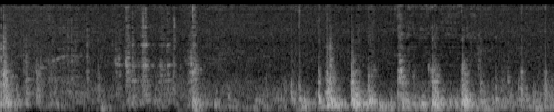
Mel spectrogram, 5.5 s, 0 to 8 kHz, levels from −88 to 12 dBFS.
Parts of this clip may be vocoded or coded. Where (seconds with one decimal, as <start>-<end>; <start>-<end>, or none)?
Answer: 3.9-4.8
